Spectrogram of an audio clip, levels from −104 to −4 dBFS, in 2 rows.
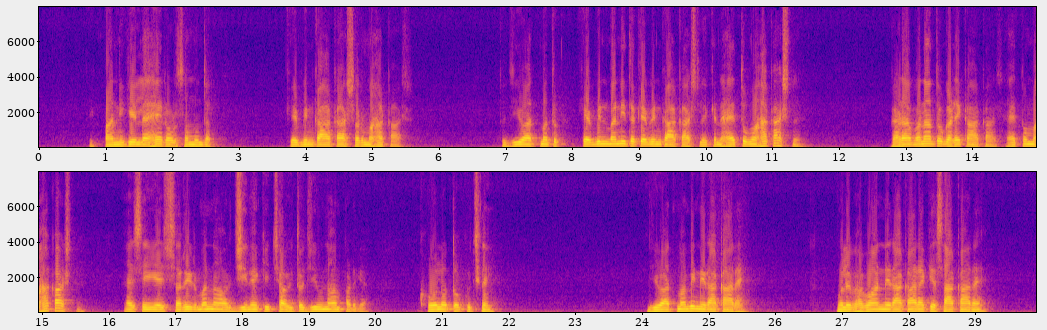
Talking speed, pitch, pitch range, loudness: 130 wpm, 110 Hz, 100-120 Hz, -15 LUFS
